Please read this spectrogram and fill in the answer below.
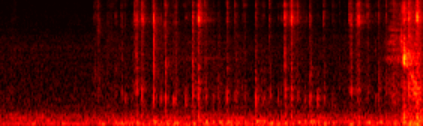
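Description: Typing on a computer keyboard: a run of quick, irregular key clicks that starts about a second in.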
